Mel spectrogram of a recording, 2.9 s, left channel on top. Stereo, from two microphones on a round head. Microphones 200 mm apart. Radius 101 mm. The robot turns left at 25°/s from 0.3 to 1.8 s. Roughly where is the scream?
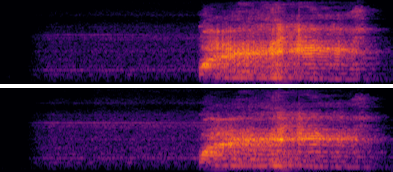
Left.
